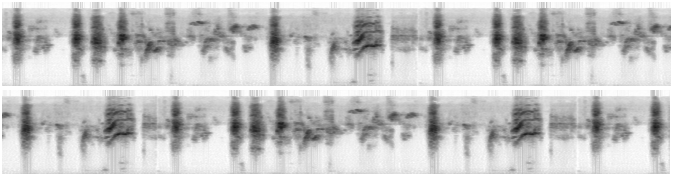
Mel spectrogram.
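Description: Chestnut-tailed Starling giving busy, squeaky chattering calls in repeated bursts every couple of seconds.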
